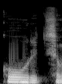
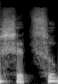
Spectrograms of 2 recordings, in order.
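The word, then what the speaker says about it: 切: আর আরেকটা উদাহরণ হচ্ছে কৌরিৎসু মানে হচ্ছে সরকারি, ঠিক আছে? এটা ইম্পর্টেন্ট কাঞ্জি। তারপর এটা হচ্ছে কিরি বা কাটার কাঞ্জি, এটার অনের উচ্চারণ হচ্ছে সেতসু বা সাই। হ্যাঁ, আর কুনের আমার উচ্চারণ হচ্ছে কিরু, ঠিক আছে?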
